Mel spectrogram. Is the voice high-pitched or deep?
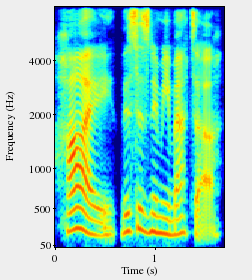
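deep. The voice is low and deep.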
